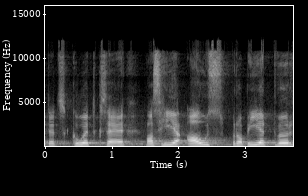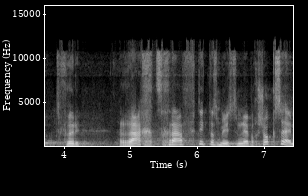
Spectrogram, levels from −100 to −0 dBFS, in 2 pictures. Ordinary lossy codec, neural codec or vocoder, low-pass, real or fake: Opus, 24 kbps; none; 10.8 kHz; real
